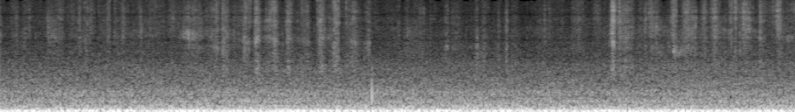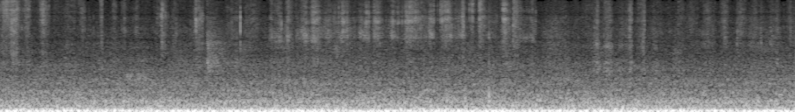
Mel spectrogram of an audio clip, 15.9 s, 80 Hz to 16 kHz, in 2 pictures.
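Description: F1 Savannah cat purring, a steady low rumble, while fingernails scratch through its fur with a soft, dry scratching.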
